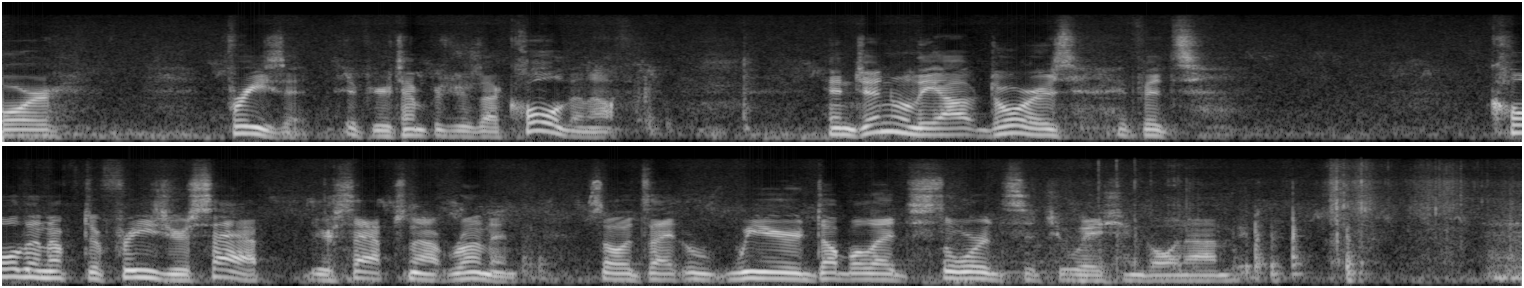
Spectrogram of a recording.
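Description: A man speaks calmly and close to the microphone.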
